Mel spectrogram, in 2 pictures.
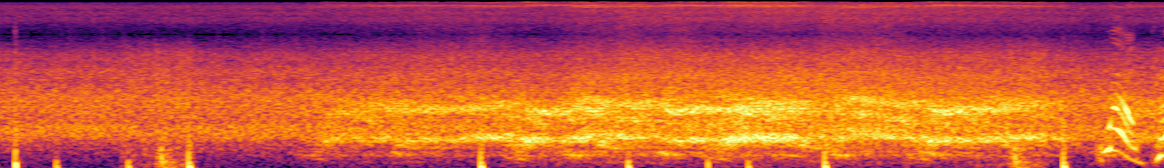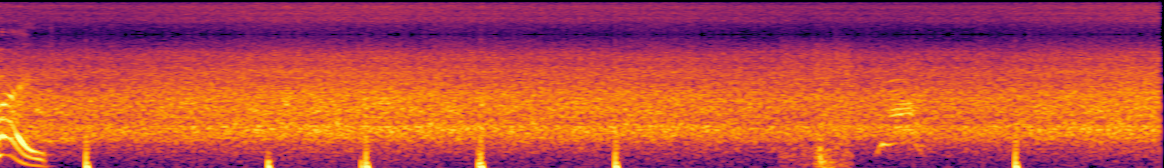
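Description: A football is kicked with short, sharp thuds.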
